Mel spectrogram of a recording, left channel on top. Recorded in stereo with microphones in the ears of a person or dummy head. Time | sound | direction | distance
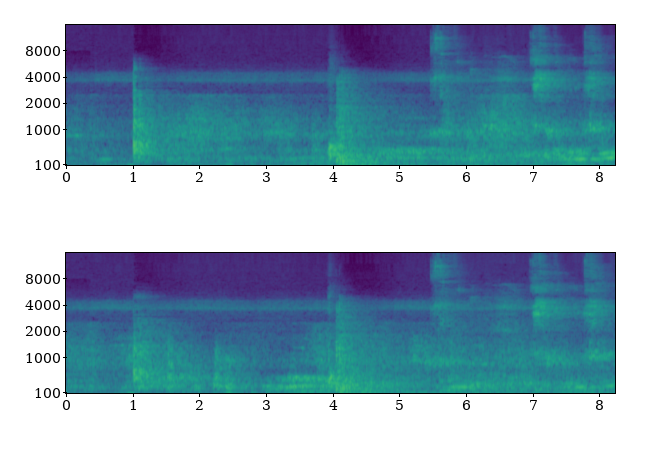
1.0 | an explosion | 75° left (ahead or behind) | 1.0 m
3.9 | breaking glass | 55° right (ahead or behind) | 4 m
5.5 | chewing | 10° right (ahead or behind) | 4.5 m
